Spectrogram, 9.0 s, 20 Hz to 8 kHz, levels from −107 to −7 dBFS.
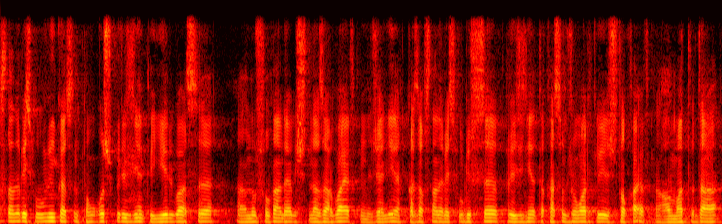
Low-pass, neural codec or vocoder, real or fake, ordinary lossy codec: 7.2 kHz; codec, 16 kHz in and 24 kHz out, 2.2 kbps, FireRedTTS-2 codec; fake; none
